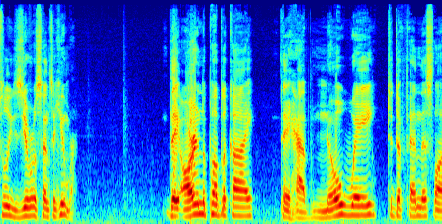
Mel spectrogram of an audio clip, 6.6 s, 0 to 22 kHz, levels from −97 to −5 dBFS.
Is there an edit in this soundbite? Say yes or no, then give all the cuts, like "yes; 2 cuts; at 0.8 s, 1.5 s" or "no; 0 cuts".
no; 0 cuts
